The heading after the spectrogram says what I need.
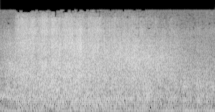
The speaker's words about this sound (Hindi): एक रात जोरों की बारिश हो रही थी सभी लोग अपने अपने घरों में दुबके हुए थे कि तभी आसमान से एक जोर की बिजली चमकती हुई गांव के एक बड़े से टीले पर आ गिरी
